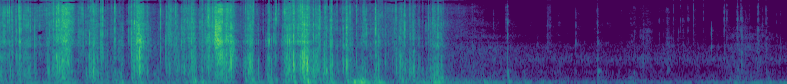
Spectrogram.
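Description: Foil wrapper of a Donruss Optic basketball card pack being torn open and crinkled, a dense crackle lasting about three and a half seconds. Faint light clicks follow as the cards inside are handled.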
